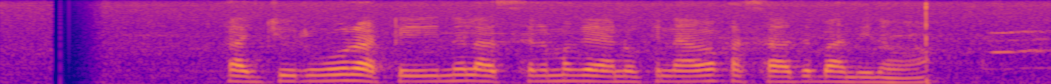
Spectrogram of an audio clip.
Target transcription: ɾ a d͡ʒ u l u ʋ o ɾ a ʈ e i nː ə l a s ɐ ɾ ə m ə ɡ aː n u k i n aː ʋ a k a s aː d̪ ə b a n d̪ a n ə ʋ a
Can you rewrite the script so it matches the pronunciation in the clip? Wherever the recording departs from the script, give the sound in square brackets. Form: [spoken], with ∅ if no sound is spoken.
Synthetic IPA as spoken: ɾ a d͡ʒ u [ɾ] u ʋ o ɾ a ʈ e i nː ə l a s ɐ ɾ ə m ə ɡ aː n u k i n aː ʋ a k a s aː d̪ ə b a n d̪ [i] n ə ʋ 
